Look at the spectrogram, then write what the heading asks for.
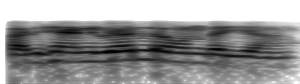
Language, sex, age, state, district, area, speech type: Telugu, male, 60+, Andhra Pradesh, Bapatla, urban, conversation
